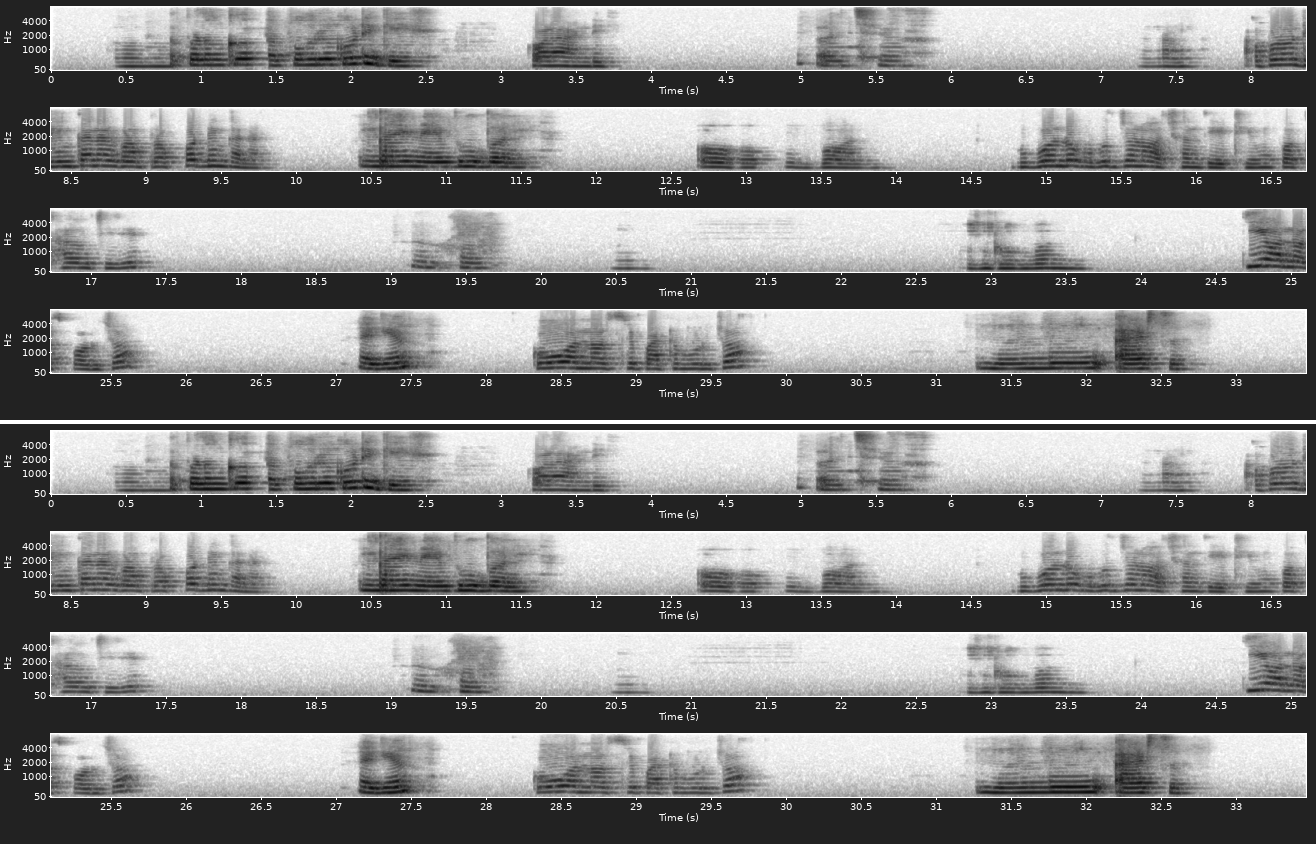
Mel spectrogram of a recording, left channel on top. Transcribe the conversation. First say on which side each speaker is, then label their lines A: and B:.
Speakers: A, on the left; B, on the right.
A: ହଁ ହଁ।
B: ଆପଣଙ୍କ ବାପଘର କୋଉଠି କି?
A: କଳାହାଣ୍ଡି।
B: ଆଚ୍ଛା।
A: ହଁ ଆପଣଙ୍କ ଢେଙ୍କାନାଳ କଣ ପ୍ରପର ଢେଙ୍କାନାଳ?
B: ନାଇଁ ନାଇଁ ଭୁବନ।
A: ଓହୋ ଭୁବନ। ଭୁବନରୁ ବହୁତ ଜଣ ଅଛନ୍ତି ଏଠି ମୁଁ କଥା ହଉଛି ଯେ
B: ଓ ହୋ।
A: ହୁଁ। ଭୁବନ କି ଅନର୍ସ ପଢୁଛ?
B: ଆଜ୍ଞା।
A: କୋଉ ଅନର୍ସ ରେ ପାଠ ପଢୁଛ?
B: ମୁଁ ଆର୍ଟସ।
